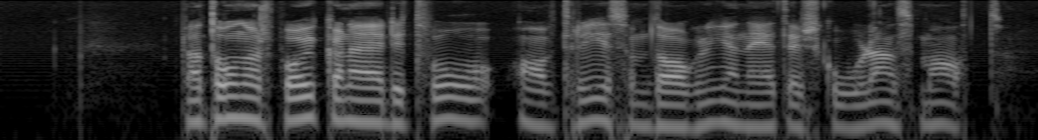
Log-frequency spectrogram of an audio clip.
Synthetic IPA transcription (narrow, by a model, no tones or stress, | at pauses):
b̥lant̪ʰːɔːnoːʂpʰɔjkaɳaæɖɛt̪ʰvoːavt̪ʰɾeːsɔmd̪ɑːɡlɪɡənɛːt̪əʂkuːlansmɑːt̪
